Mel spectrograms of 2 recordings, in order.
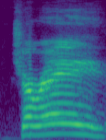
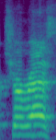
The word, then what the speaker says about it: Charest: This is 13 by 19 by the great Travis Charay or Charest, however you want to pronounce it, but people say both.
